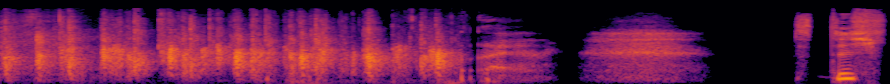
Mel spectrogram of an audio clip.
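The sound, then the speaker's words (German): A short burst of audience applause as the next guest comes onto the stage, dense clapping mixed with voices, that thins into a few scattered noisy bursts and briefly falls silent. “Kleinen Applaus, der nächste Gast kommt auf die Bühne.”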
